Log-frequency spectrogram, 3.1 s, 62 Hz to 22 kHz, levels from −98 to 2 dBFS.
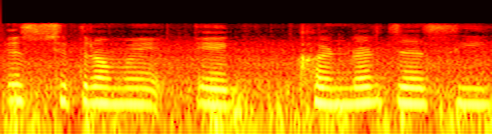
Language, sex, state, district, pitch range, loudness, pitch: Hindi, female, Madhya Pradesh, Dhar, 230-250 Hz, -16 LUFS, 240 Hz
